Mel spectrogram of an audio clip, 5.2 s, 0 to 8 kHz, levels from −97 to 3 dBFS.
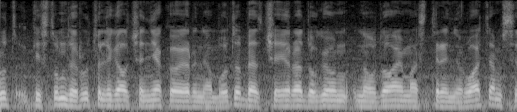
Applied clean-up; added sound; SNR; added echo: none; none; none; none.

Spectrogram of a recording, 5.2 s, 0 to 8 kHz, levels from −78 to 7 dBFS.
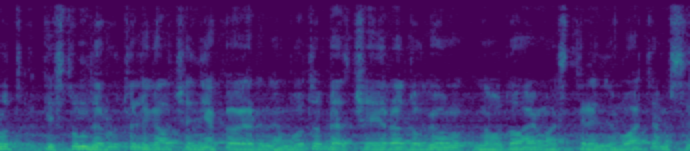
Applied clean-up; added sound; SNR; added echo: none; none; none; reverberation time 1.4 s.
